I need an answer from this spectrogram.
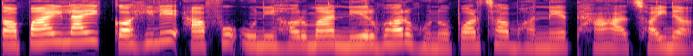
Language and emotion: Nepali, neutral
